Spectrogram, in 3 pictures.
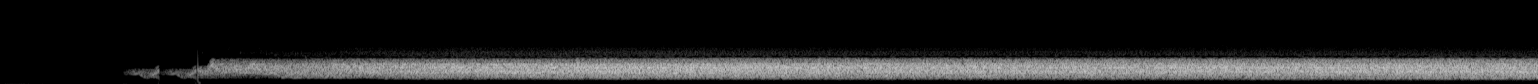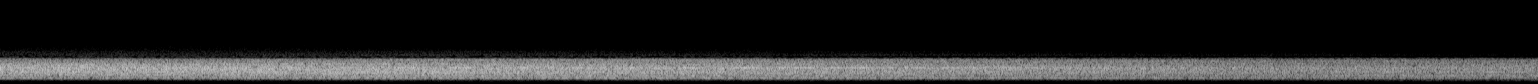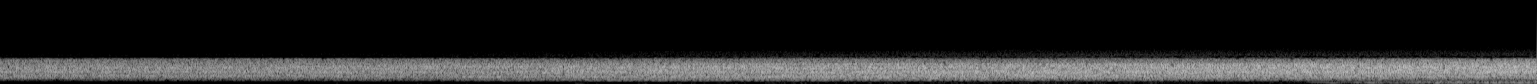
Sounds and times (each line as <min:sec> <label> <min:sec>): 0:40.0 drone 0:46.1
